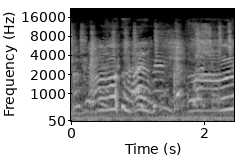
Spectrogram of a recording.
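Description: Toddler babbling without words, her voice rising and falling in pitch in short bursts.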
